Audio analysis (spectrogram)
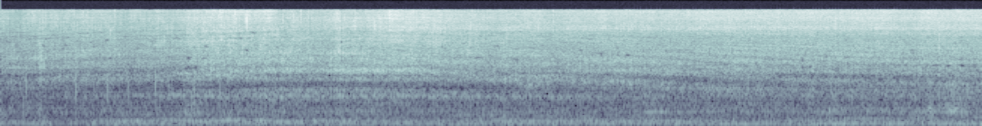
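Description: Cut, washed ash gourd pieces drop into spiced oil in a pan for Bengali-style shrimp and ash gourd, with a steady, close frying sizzle and hiss that swells slightly and holds throughout.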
